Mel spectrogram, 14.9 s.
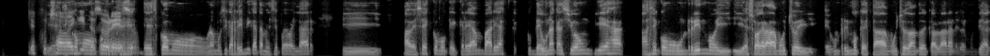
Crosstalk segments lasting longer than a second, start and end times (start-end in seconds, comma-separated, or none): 0.6-2.1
